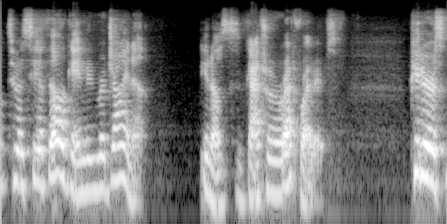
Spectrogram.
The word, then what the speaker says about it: Regina: Peter says, I have to move to Regina? It rhymes with a female body part.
